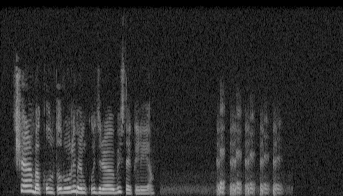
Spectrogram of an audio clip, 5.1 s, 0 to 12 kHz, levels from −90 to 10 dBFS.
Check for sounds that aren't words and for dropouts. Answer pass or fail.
fail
